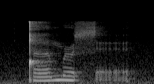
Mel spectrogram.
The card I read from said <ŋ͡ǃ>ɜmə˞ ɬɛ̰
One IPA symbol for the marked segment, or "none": ǃ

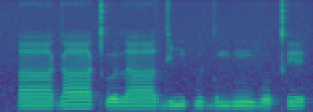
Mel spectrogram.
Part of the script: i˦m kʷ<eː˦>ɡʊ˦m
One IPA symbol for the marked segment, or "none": e˦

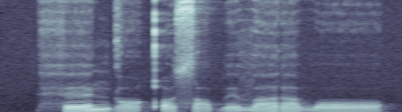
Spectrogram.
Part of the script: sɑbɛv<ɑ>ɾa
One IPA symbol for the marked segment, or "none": a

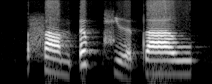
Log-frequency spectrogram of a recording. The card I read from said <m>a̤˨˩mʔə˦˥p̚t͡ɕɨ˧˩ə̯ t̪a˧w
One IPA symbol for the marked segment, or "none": f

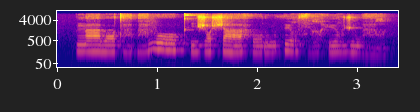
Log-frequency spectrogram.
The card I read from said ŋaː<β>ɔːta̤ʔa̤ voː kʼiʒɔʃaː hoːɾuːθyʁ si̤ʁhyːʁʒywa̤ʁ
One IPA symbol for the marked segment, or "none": β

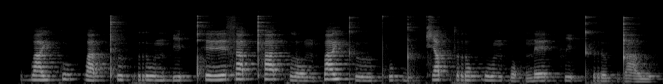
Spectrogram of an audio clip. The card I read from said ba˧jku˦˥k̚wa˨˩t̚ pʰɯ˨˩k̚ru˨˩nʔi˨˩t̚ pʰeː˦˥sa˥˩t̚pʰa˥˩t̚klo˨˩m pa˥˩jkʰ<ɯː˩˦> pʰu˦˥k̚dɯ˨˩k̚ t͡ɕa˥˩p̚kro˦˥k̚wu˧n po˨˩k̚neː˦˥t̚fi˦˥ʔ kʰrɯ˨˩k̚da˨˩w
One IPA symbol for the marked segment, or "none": ɯː˩˦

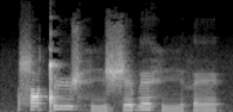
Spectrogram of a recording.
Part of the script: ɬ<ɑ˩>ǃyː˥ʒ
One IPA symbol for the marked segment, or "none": ɑ˥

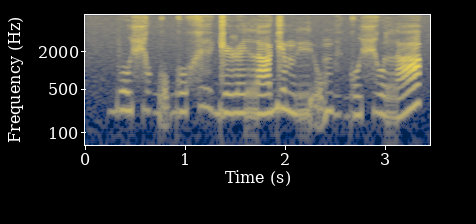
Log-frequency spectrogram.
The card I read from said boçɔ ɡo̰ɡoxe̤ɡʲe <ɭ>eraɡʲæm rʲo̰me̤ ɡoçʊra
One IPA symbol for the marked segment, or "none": ɭ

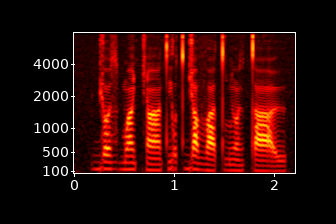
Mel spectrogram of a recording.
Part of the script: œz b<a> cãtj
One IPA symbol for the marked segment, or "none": ã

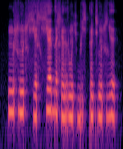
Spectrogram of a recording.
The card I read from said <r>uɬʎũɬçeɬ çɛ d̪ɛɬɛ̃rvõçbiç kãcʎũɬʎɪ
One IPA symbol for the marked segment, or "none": n̪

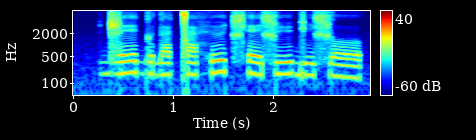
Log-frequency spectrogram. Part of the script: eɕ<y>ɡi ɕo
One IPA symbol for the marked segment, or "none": y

